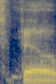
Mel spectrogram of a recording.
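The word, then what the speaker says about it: Fil: Yeah, and this guy Phil, it's spelled F-I-L. So it doesn't sound so much just like some dude named Phil, you know.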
